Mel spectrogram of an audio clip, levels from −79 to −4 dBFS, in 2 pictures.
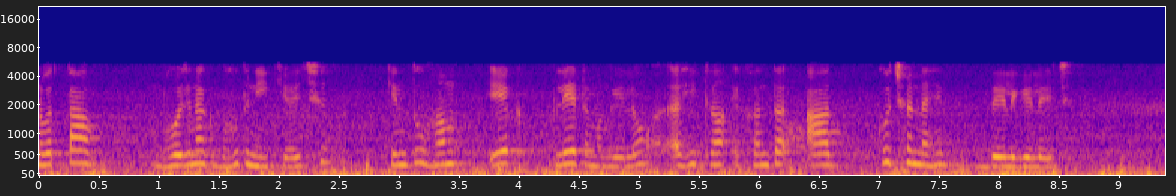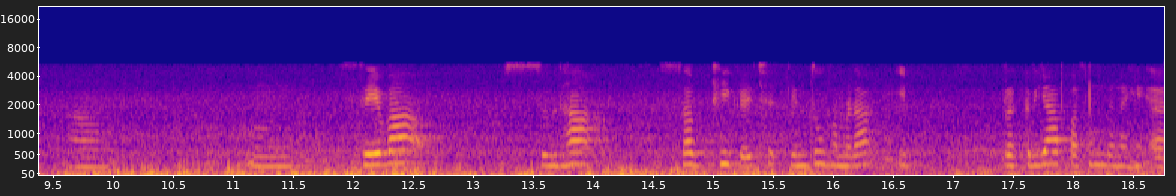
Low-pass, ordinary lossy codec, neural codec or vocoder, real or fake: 5.4 kHz; none; none; real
